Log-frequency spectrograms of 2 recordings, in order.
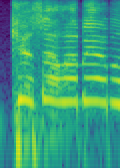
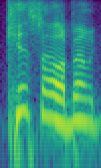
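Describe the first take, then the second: First: High, loud mock order; sergeant bellow. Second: Higher questioning imitation; baffled echo. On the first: Sergeant repeats order to recruit, mock bellow. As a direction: shout it back as a command. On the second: Recruit puzzles over strange order, baffled. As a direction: repeat it like a lost private.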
